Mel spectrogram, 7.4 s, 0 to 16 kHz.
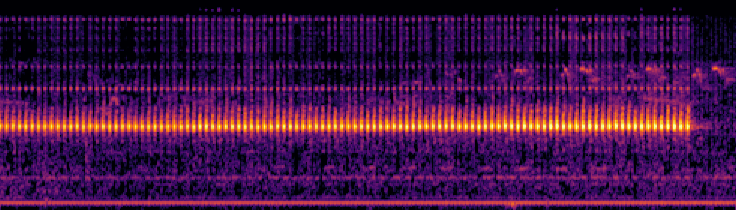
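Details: Crested barbet on a South African sunrise safari drive through savanna bush, 30 September 2016: a long, even, fast trill on one mid-high pitch, like an alarm clock or cricket, holding for about seven seconds over a low engine hum.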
